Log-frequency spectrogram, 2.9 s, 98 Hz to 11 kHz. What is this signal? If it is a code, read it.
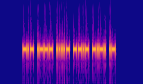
Morse code, heard as a keyed tone, about 53 wpm, 700 Hz. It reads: KJ4QCA
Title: USA Call Signs - 3x Character Spacing - 50wpm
